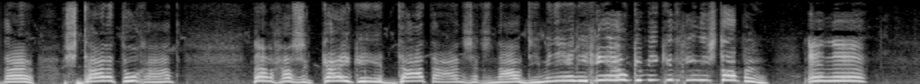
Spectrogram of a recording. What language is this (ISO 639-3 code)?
nld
